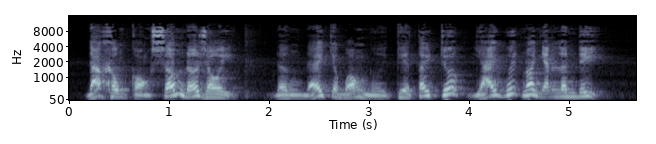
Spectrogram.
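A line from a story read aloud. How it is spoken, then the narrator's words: Harsh sudden command. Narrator (Vietnamese): Một trong hai gã đột nhiên gằn giọng ra lệnh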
